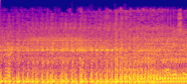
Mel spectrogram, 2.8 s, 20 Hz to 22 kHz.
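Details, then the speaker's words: Ducati 900SS bevel-drive V-twin, cold start on choke during lambda/AFR jetting tests with 55 idle jets, 135 mains and stock K5 needles, through noisy special test exhaust headers: loud, deep, choppy, steady idle; normal cold idle. "Loud. This is loud. This is with these special exhaust headers that are a lot noisier."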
